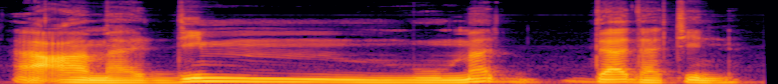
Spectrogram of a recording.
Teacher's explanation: Avec la règle de substitution, le tanwin sous le dal va disparaître et le mim va recevoir un shadda. Et on va prononcer a'amadim mumaddadatin.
